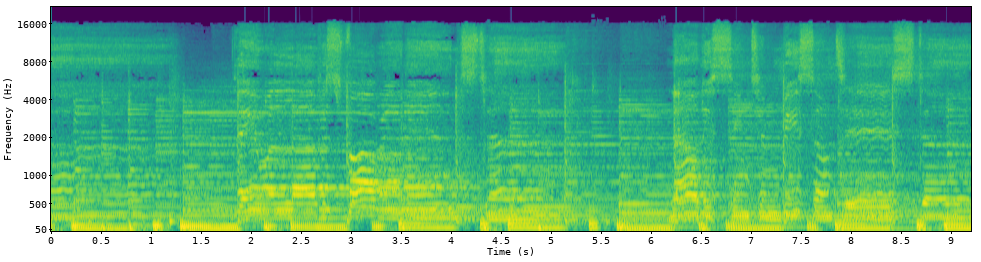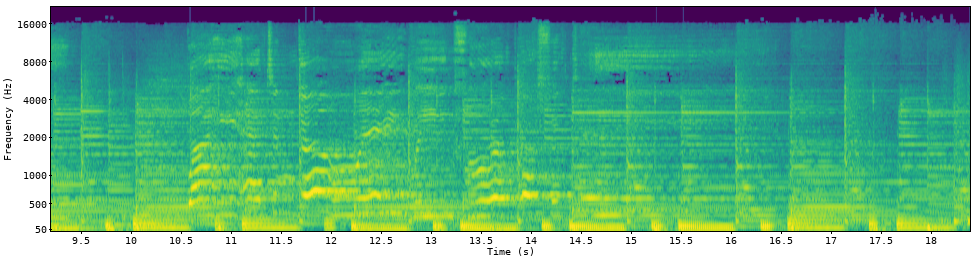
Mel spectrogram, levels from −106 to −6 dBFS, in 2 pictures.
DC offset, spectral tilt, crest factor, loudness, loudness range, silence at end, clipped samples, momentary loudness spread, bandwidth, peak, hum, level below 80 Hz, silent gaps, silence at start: under 0.1%; -5 dB/octave; 12 dB; -12 LUFS; 2 LU; 0 s; under 0.1%; 6 LU; 17 kHz; 0 dBFS; none; -18 dBFS; none; 0 s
